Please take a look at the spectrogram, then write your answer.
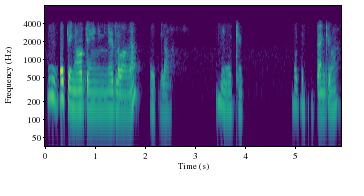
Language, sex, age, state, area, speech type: Tamil, male, 18-30, Tamil Nadu, rural, conversation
